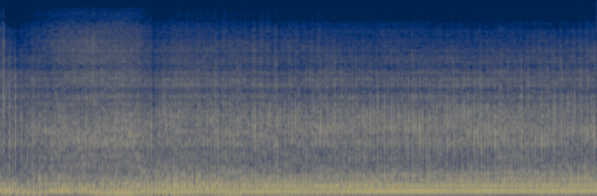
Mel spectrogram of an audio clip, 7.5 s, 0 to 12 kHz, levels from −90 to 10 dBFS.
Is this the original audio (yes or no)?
no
